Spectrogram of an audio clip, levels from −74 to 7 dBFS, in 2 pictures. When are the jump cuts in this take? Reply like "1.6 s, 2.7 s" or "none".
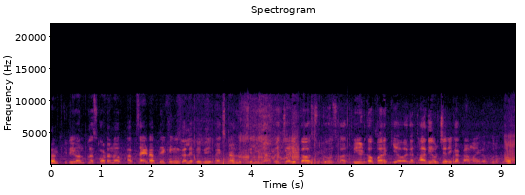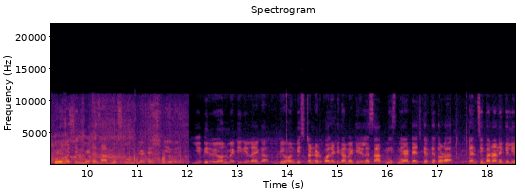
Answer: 12.0 s

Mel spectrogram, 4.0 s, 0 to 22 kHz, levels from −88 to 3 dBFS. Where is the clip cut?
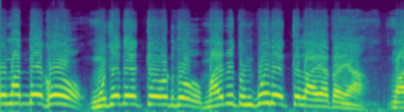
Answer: none

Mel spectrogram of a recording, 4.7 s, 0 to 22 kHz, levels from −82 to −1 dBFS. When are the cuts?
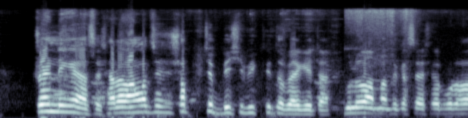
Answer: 3.4 s

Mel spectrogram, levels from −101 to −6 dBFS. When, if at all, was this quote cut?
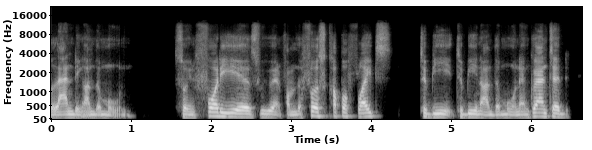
none

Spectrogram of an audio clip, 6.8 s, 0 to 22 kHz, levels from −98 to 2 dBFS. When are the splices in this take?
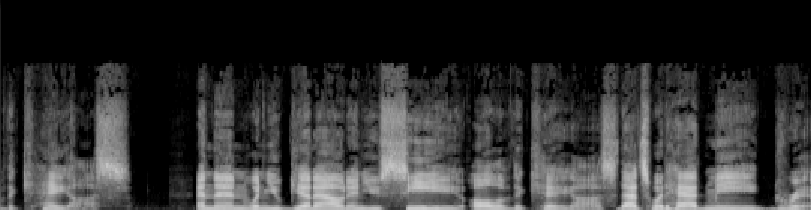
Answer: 1.6 s

